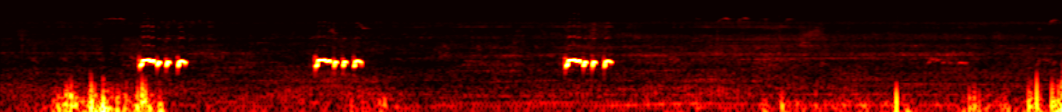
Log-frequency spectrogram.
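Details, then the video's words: Medium-voiced zebra dove cooing in brief rolling phrases of several rapid notes, three bouts about two seconds apart, over low thumping background noise. "Merbuk suara sedang"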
